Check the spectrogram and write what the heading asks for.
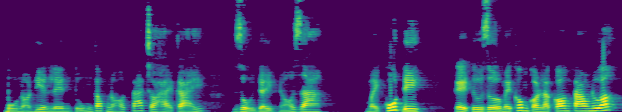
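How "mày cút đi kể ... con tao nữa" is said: loud, higher, disowning roar; enraged shout. Acted. Father throwing his own child out of the house, furious yell. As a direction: throw the child out with full fury.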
